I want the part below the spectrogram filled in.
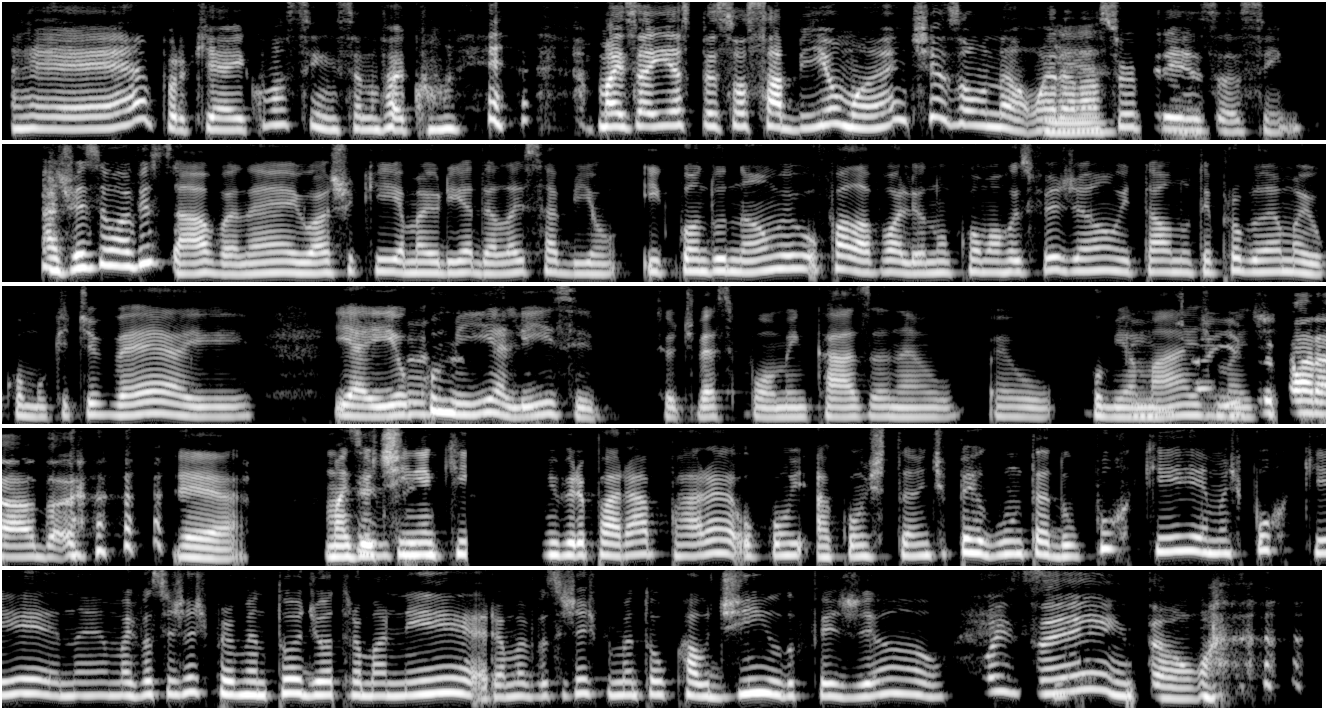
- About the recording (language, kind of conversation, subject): Portuguese, podcast, Como eram as refeições em família na sua infância?
- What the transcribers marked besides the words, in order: laughing while speaking: "comer?"; laugh; other background noise; giggle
